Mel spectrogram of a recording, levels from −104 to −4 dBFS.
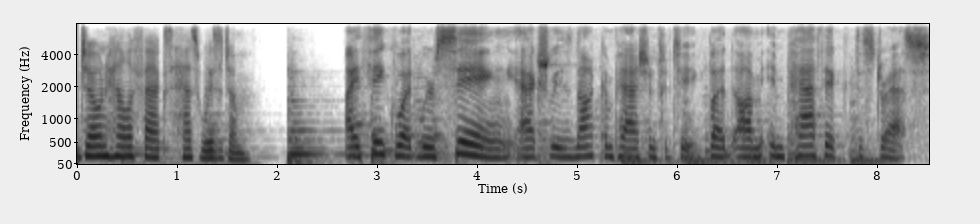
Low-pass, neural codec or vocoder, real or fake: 7.2 kHz; none; real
